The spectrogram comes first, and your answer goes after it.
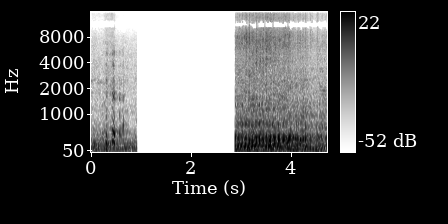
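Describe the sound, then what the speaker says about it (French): A 250 motocross bike fitted with a short PPS exhaust line revs loudly and close at a motocross final in the USA, cutting out briefly after a first burst and then returning as a steady, sustained engine roar. "Lucas a remis la petite ligne PPS, là ça va craquer"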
